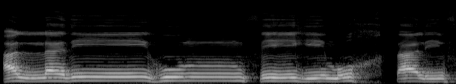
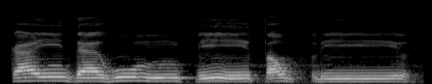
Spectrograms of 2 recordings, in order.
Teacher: Jadi ketika mim sukun bertemu dengan fa, maka rapatkan terlebih dahulu kedua bibir kita. Jangan sampai ketika kita mengucapkan mim, bibir kita ini kurang rapat sehingga bunyi mim sukunnya akan terdengar menjadi samar.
